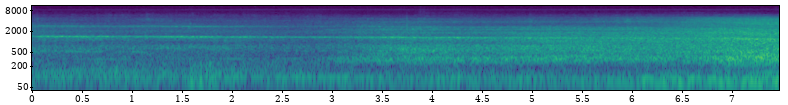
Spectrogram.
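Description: Airbus A320neo's jet engines on the landing roll: a steady high whine slowly sinking in pitch, then a broad roar building from about three seconds in and growing louder as reverse thrust is applied to slow the airplane.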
